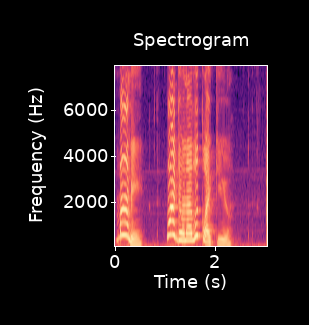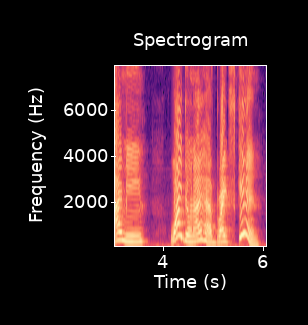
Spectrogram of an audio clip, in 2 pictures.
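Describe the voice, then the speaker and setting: A woman's voice: sits high, huge pitch swings, slow pace, a bit bright, heavily acted. A woman voicing an eager, sweet little schoolgirl in a children's storybook. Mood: curious. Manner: exclaiming, eager. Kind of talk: children's storybook read-aloud.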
